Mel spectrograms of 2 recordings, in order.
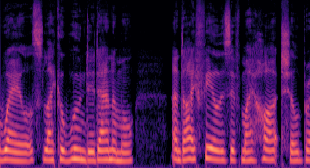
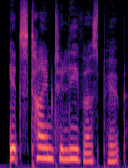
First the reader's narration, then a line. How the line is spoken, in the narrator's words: I say softly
